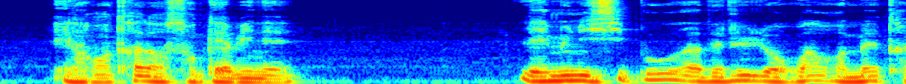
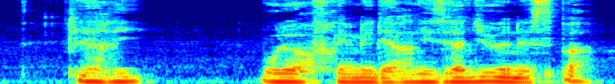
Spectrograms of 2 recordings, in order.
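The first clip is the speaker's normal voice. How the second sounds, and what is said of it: Deeply sorrowful, pained tone. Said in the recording (French): “avec le plus douloureux accent”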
